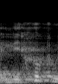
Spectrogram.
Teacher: لحکم لام کو جلدی پڑھیں گے، کاف ساکن پہ ہمس ہوگا. میم کی زیر کو معروف طریقے سے جلدی ادا کریں گے.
